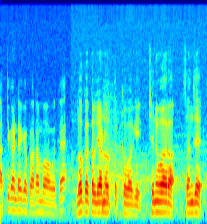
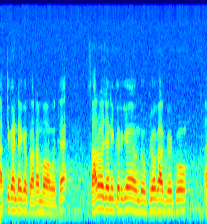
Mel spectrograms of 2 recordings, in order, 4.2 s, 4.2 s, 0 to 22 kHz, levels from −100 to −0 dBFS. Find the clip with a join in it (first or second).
first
